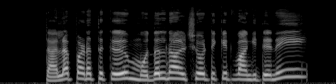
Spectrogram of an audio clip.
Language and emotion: Tamil, happy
